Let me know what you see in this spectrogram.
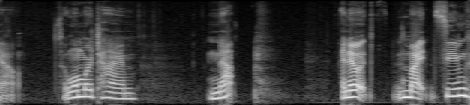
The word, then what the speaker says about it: nafn: The Icelandic word for today is appropriately name, which is pronounced nap, nap. And if you look on my website at this word, that in English, the letters would be N-A-F-N, the F sounds like a P, and then they have this kind of breathing out through the nose sound that's happening at the end.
